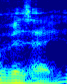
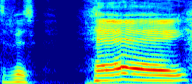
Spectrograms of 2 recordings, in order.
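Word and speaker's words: Vizhay: It's not Viz Hay. It's Viz Hay.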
